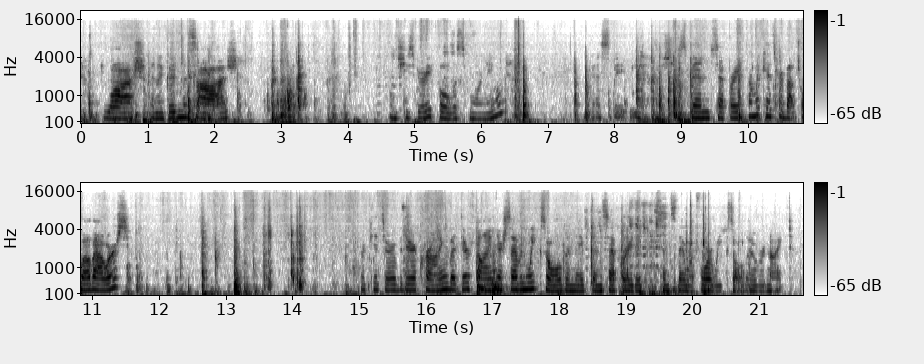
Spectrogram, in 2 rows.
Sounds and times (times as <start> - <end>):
Speech: 0.4 - 2.4, 4.6 - 6.4, 7.6 - 11.6, 15.0 - 21.5.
